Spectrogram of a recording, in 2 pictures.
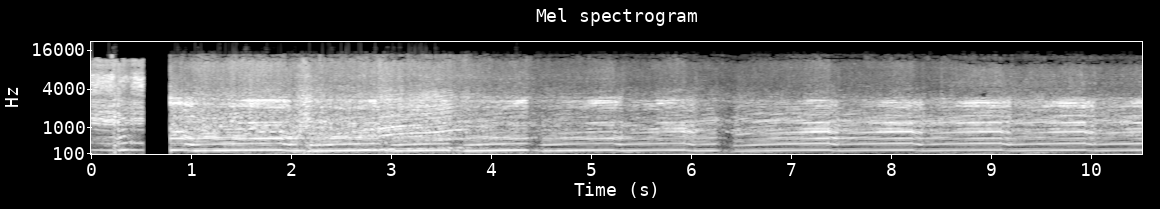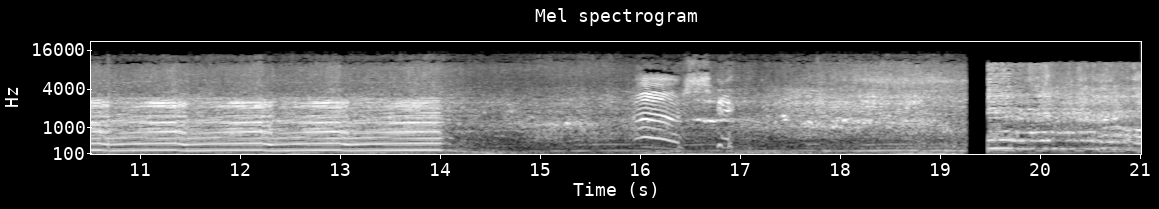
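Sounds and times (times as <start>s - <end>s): car engine at high revs: 0.0s - 20.0s
tyre squeal: 14.7s - 19.2s.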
